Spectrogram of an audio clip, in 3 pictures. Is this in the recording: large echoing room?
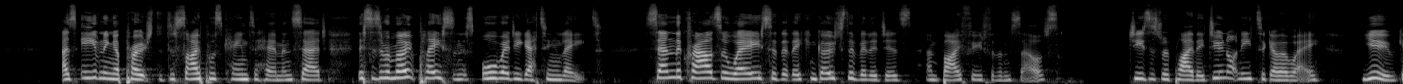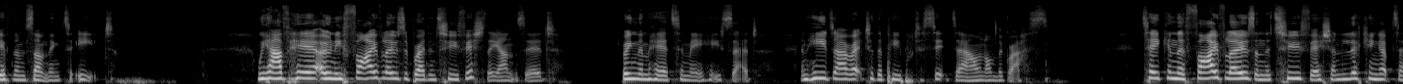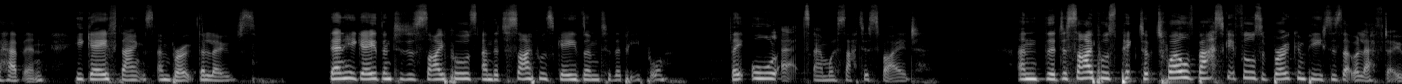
yes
